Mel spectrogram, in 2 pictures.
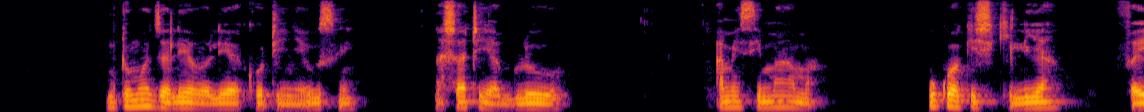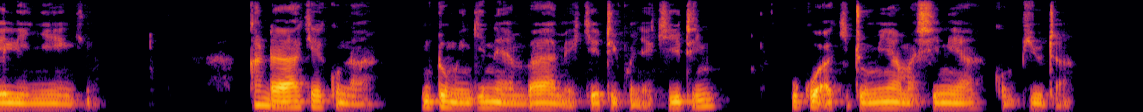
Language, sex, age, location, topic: Swahili, male, 18-24, Kisumu, government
